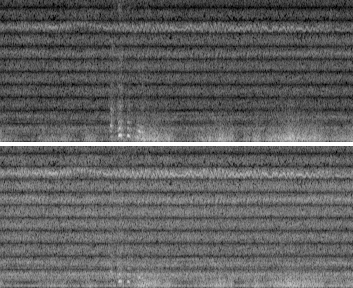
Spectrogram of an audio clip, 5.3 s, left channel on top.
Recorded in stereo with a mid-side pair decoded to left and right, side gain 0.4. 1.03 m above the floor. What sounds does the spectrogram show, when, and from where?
0.0 s a drone: 60° right
1.6 s laughter: 35° left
